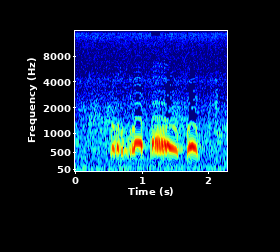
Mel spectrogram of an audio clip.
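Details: Lure spotted dove calling to draw and stimulate wild birds, 'gáy gọi + thúc' coos in the 'hạp bổi' voice. A single deep, mellow phrase: rapid broken notes, a longer falling coo, then one clipped final coo, with little background.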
